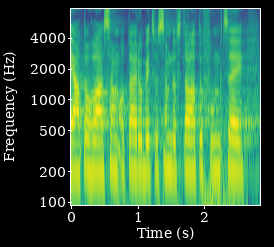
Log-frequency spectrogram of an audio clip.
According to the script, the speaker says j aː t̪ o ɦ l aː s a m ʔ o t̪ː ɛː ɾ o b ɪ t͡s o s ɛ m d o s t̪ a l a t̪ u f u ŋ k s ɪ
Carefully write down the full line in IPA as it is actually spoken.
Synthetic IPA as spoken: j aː t̪ o ɦ l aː s a m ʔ o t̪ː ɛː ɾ o b ɪ t͡s o s ɛ m d o s t̪ a l a t̪ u f u ŋ k t͡s ɪ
